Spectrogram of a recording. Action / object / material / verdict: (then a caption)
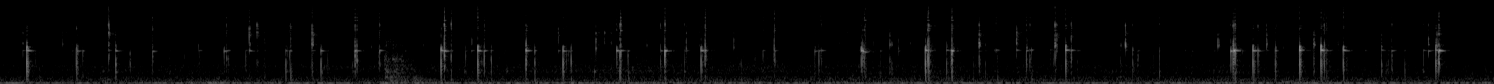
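tap / glass perfume bottle / glass / none. Short black-painted nails tap and clink on a round, palm-sized pink glass perfume bottle with a clear pink cap, partly filled with liquid, while it is held in both hands and turned. Dozens of quick, bright clicks come in irregular bursts, each carrying a faint glassy ring near 1.9 kHz that dies away almost at once, over a quiet background.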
